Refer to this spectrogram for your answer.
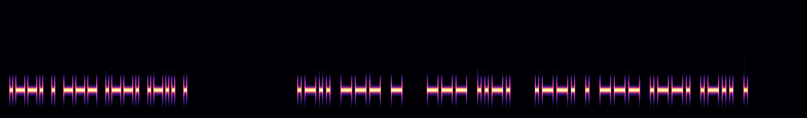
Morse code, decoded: PEOPLE LOT OF PEOPLE

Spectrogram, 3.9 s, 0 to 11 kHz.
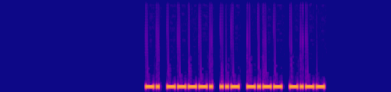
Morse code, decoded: N9UYY

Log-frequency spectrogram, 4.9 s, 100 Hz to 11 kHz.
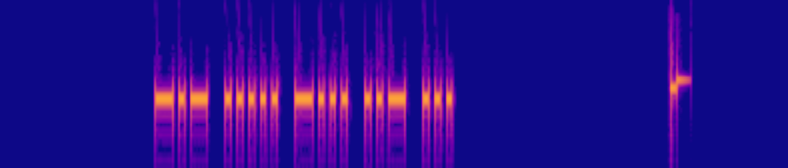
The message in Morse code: K5BUS

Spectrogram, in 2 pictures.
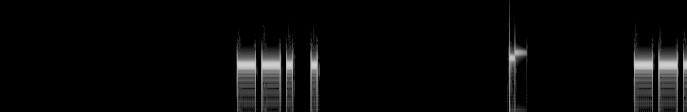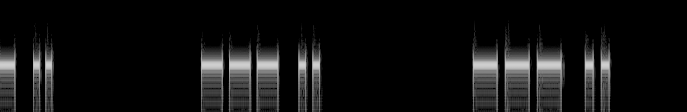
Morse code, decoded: GE OI OI OI

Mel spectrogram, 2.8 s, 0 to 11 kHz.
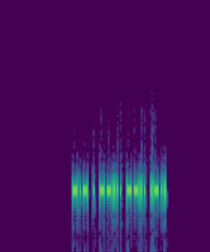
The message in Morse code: KE7ZL

